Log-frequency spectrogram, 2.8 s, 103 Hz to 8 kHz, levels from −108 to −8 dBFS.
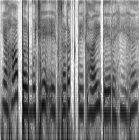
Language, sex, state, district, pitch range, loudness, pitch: Hindi, female, Himachal Pradesh, Shimla, 250-290 Hz, -22 LUFS, 260 Hz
